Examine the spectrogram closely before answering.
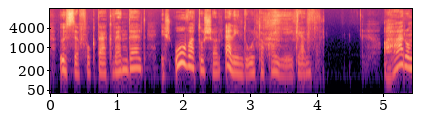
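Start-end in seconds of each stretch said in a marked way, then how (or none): none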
